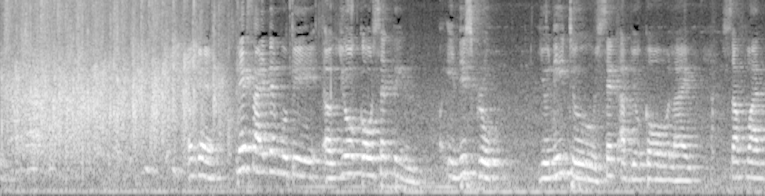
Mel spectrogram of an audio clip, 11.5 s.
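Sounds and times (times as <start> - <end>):
crowd applause: 0.0 - 3.5
speech: 2.8 - 11.4.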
